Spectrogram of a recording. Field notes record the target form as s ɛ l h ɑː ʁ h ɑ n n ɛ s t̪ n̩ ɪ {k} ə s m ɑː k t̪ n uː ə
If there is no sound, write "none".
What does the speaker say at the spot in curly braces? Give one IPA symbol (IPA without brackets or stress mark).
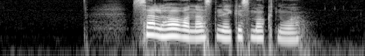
k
